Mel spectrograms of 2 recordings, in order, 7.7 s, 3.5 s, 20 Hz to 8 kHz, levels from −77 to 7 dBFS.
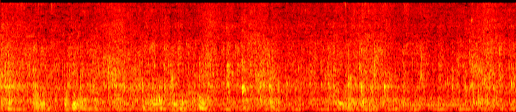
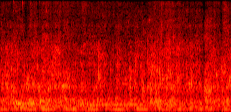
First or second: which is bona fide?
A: second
